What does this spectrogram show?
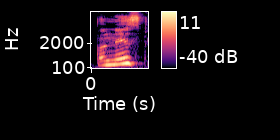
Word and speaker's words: honest: She is an honest lady. H, it's not vowel, it's a consonant. But since H has been made silent here, that's why it is pronouncing as A.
